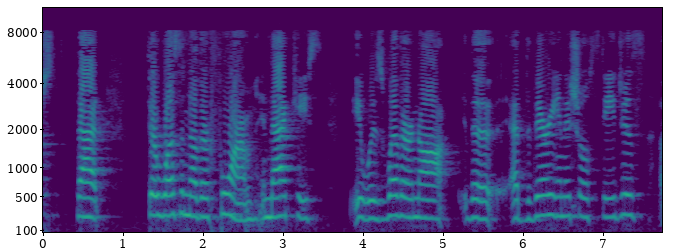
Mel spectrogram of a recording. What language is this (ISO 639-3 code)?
eng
